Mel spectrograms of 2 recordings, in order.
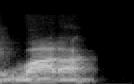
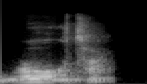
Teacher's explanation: The vowel sound is different to my vowel sound. Also, the consonant is not t, but d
